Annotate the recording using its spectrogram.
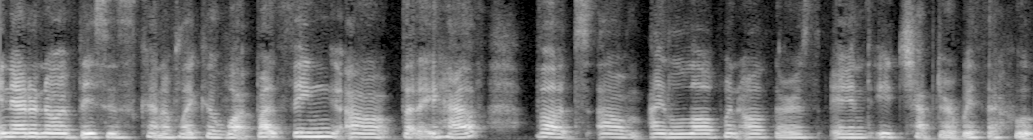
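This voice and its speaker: Against a quiet background, a woman with a Spanish accent talks at a moderate pace in a flat monotone. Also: medium pitch for a woman. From Mexico. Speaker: literary agent. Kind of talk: interview. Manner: halting, many fillers.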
